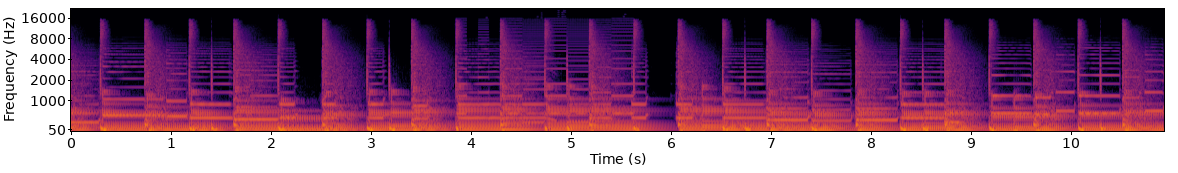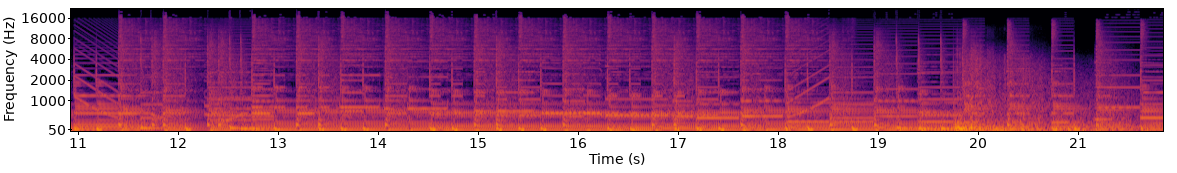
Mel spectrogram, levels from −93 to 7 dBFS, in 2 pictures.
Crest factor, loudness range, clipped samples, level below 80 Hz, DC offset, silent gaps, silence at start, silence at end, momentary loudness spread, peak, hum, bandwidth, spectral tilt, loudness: 18 dB; 3 LU; under 0.1%; -32 dBFS; under 0.1%; none; 0 s; 0 s; 4 LU; -10 dBFS; none; 19 kHz; -5.5 dB/octave; -29 LUFS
